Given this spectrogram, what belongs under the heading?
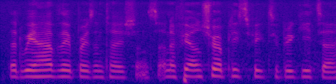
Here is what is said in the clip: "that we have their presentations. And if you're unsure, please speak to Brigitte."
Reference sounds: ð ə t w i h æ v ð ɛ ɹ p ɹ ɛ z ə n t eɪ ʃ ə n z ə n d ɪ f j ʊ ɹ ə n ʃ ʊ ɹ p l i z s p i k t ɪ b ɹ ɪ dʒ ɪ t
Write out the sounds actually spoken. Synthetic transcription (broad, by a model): ð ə t w i h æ v ð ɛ p ɹ ɛ z ə n t eɪ ʃ ə n z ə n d ɪ f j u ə n ʃ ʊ p l i z s p i k t ɪ b ɹ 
